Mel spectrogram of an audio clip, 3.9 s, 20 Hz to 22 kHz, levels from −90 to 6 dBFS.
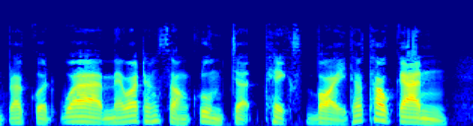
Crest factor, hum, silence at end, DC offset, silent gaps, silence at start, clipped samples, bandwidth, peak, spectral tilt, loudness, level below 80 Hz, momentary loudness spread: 22 dB; none; 0.25 s; under 0.1%; none; 0.1 s; under 0.1%; 11.5 kHz; -8 dBFS; -5.5 dB/octave; -29 LUFS; -66 dBFS; 12 LU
